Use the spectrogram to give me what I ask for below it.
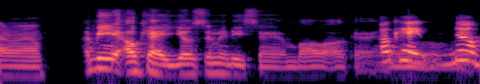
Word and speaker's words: Yosemite: So it's spelled Yose, and you compare that to Jose, Yose, and then Mite. So Yosemite. That's that's.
